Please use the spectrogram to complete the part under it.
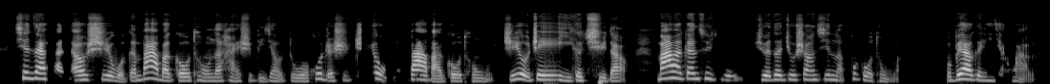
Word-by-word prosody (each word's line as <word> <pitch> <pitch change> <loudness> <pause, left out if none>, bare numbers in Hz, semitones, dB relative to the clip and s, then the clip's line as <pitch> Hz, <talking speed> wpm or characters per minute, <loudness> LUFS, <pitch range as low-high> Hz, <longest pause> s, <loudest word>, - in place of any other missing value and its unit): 现 285 -2 0
在 275 - +7
反 255 - +5 0.2
倒 210 +2 +1
是 220 -1 +4
我 195 - -6
跟 180 +1 -6
爸 270 +2 +6
爸 175 - +1
沟 175 0 -4
通 175 -2 -10
得 165 0 -4
还 160 - -7
是 - - -1
比 150 - -15
较 160 +1 -10
多， 150 -1 -10
或 260 - -5
者 170 - -6
是 195 - +1
只 200 - -3
有 265 - 0
跟 250 - -12 0.2
爸 225 -2 +6
爸 130 - -1
沟 155 +2 -6
通， 150 -1 -13
只 200 - 0
有 250 - +2
这 225 - +4 0.2
一 180 -5 -6
个 185 - -3
渠 170 -3 +2
道。 160 +1 -3 0.2
妈 265 +4 +8
妈 290 - +5
干 265 -1 +1
脆 265 0 -6
就 230 - -21 0.3
觉 210 -2 -2
得 220 -1 -2
就 220 +1 -6
伤 220 0 0
心 225 0 -5
了， - - -11
不 260 - -12
沟 195 -6 -8
通 150 -4 -16
了， - - -23 0.4
我 - - -10
不 185 - -1
要 235 -2 +8
跟 205 -3 -6
你 175 - -11
讲 170 - -15
话 - - -12
了。 - - -23
210 Hz, 325 characters per minute, -22 LUFS, 170-240 Hz, 0.4 s, 妈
